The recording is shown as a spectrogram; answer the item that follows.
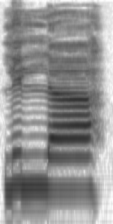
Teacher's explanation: لام کا حکم ہے ترقیق، تو ہم حرف اللام کو پتلی آواز میں پڑھیں گے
